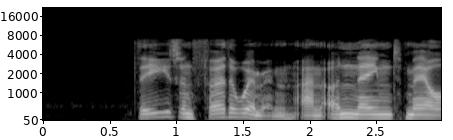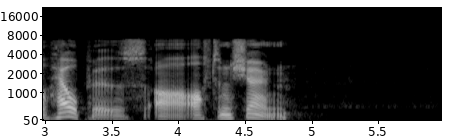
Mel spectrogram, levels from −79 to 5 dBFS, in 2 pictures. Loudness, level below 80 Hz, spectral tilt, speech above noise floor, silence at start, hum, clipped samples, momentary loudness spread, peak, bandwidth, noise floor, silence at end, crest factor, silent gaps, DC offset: -23 LUFS; -62 dBFS; -5 dB/octave; 50 dB; 0.7 s; none; under 0.1%; 9 LU; -2 dBFS; 7.2 kHz; -73 dBFS; 1.15 s; 22 dB; none; under 0.1%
